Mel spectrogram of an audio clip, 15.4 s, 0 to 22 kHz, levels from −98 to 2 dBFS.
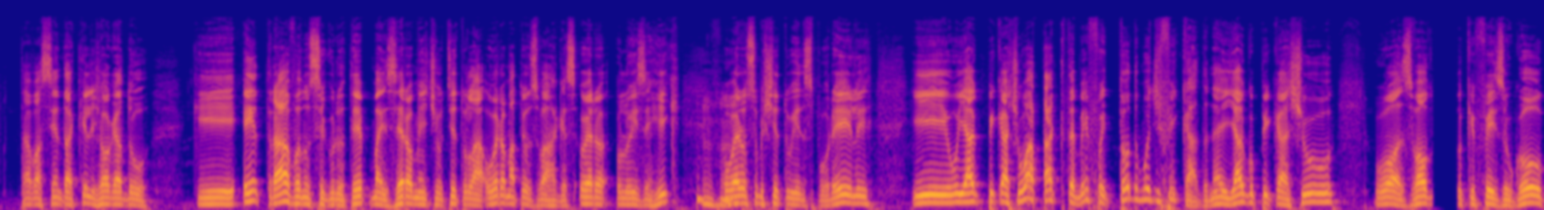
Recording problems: audio cutting out; at 14 s

